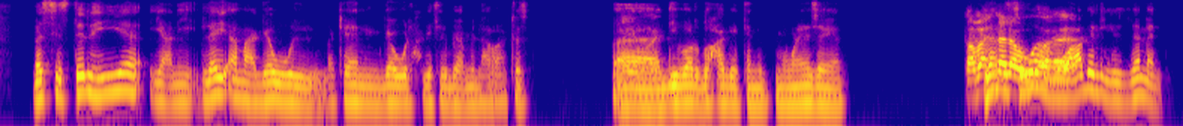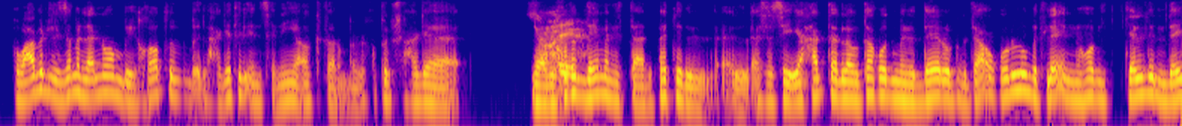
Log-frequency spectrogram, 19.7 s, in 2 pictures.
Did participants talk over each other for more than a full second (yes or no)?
no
